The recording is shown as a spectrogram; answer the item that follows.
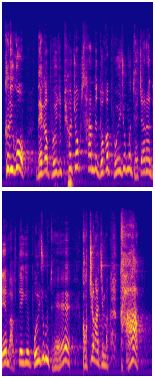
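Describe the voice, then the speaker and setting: Pastor doing god as a fed-up dad giving orders, husky, kinda high. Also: male voice, very animated, brisk, exaggerated voice. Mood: commanding. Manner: bossy, scolding. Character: God as exasperated commanding father, male.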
